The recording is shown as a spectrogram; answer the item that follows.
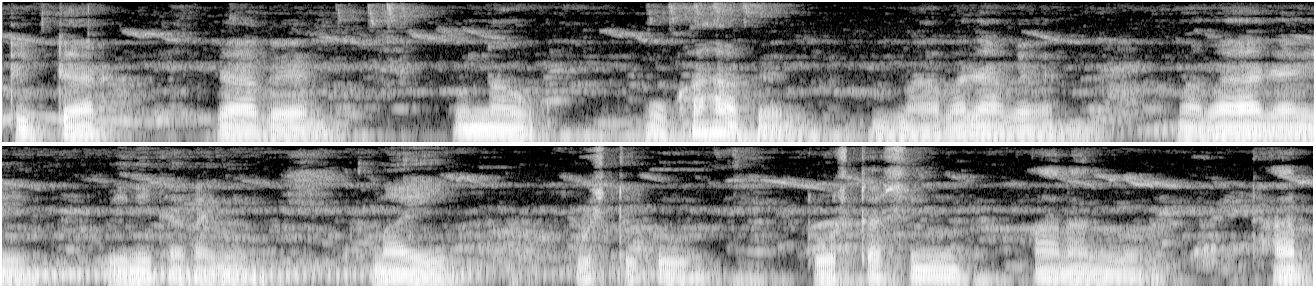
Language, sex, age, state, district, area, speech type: Bodo, male, 60+, Assam, Chirang, rural, spontaneous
